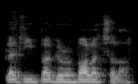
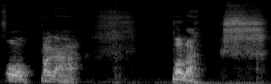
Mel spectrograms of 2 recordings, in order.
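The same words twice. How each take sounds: First: Said in the usual way. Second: Mock English swearing. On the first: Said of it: "people who say". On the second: Reviewer mocking the American idea of English talk, hammed-up put-on swearing. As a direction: spoof the cliché Brit cursing in a put-on voice. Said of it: "we all talk like that".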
